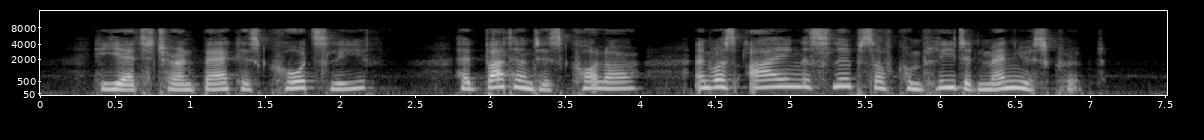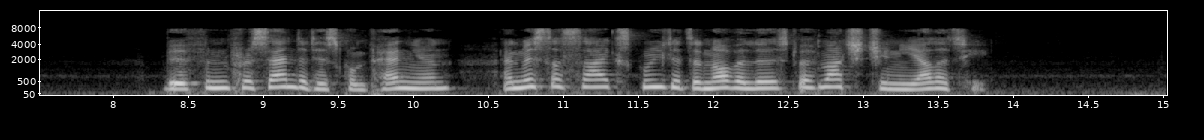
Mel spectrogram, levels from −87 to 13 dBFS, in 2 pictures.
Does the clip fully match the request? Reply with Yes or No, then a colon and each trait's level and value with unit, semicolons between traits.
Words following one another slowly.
Yes: slow, 130 wpm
